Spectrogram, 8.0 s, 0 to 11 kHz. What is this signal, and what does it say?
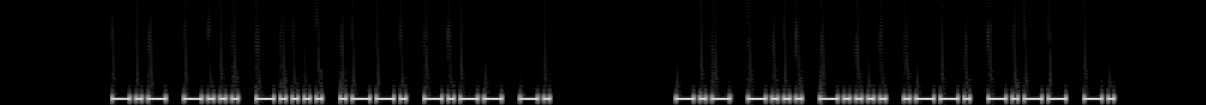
Morse code, heard as a keyed tone, about 31 wpm, 700 Hz. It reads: KB6PYN KB6PYN
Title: USA Call Signs - 6 Characters - Repeated 2x - 30wpm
